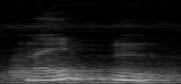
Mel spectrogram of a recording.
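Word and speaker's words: nein: E and I combination again gives rise to the sound of I, right? So N-E-I-I-N, nine, na, nine.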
